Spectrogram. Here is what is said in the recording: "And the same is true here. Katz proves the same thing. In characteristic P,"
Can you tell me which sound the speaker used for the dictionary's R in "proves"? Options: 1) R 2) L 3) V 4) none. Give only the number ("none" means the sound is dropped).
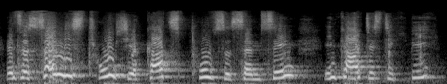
4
